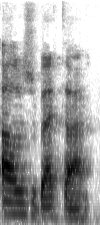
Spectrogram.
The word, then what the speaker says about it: Alžbeta: It is Alžbeta. That's how you speak it, but I'm saying it with an accent now.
